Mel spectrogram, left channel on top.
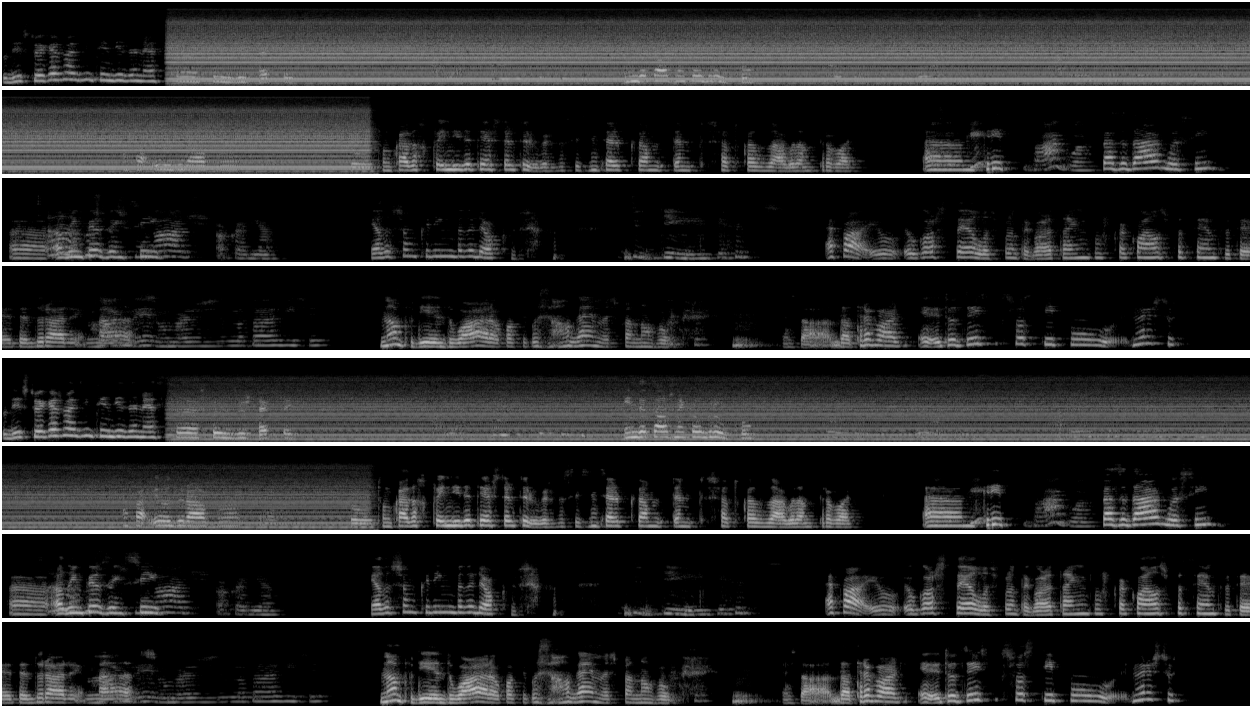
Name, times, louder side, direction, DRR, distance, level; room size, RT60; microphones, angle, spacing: voice 1, 0.0-2.9 6.2-7.5 13.7-15.6 16.0-21.0 21.7-22.5 23.5-24.6 25.0-26.6 28.6-30.3 31.8-31.9 33.2-36.6 36.9-38.7 39.1-39.2 41.2-44.4 44.7-49.2, right 4 dB, 55° right, 0.5 m, -29 dB
sound 1, 1.6-16.2, left 7 dB, 60° left, 1.0 m, -29 dB
voice 2, 4.3-5.9 8.2-9.8 10.5-12.4 21.8-22.3 22.7-23.4 25.4-27.7 31.2-32.8 33.4-33.6 38.3-40.7 44.1-44.5 44.7-45.0, equal, 40° left, 3.5 m, -43 dB
9.5 x 5.5 x 3.3 m
head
